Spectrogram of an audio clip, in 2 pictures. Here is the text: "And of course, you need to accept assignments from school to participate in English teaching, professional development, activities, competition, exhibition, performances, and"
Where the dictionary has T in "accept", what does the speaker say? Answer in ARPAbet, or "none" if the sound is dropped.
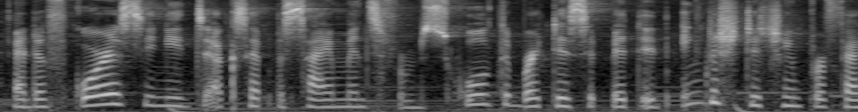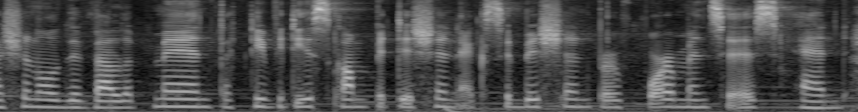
T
